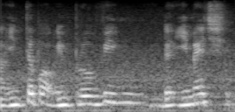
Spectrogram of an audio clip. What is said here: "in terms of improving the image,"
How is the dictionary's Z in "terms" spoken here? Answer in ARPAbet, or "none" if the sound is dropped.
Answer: none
